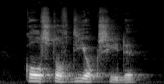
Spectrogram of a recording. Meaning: carbon dioxide
- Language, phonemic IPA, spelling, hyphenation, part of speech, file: Dutch, /koːlstɔfdiɔksidə/, koolstofdioxide, kool‧stof‧di‧oxi‧de, noun, Nl-koolstofdioxide.ogg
